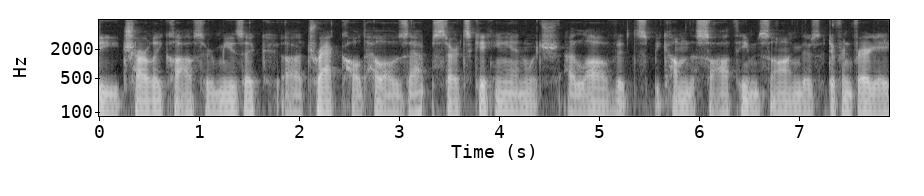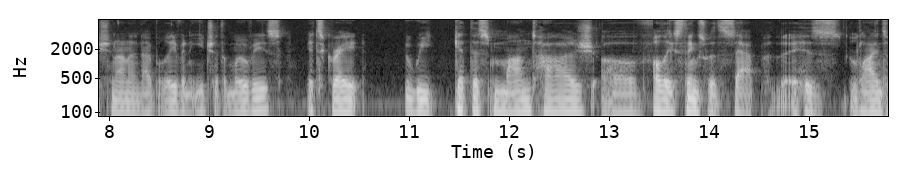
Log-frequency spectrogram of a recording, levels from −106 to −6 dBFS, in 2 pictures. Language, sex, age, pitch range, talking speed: English, male, 30-49, 80-95 Hz, 180 wpm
